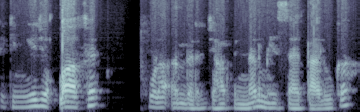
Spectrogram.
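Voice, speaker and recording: Male teacher, husky voice, patient step-by-step pronunciation lesson with slow repeated drills. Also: mid-range voice. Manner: patient, repeats letter sounds slowly for students to copy. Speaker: Tajweed teacher.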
